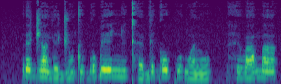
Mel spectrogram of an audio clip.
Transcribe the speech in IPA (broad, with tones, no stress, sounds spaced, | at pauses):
ɾ ɛ˦ d͡ʒ ã˦˨ j e˨ d͡ʒ ũ˨ t i˨ ɡʷ ɪ˦ ɓ eː˦ ɲ i˦ kʰ ɛ˨ ɡ e˦ ɡ oː˦ kʷ e˦ ɡʷ ã˨ l ũ˨˦ | h ɪ˨ β a˨˦ m ã˦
